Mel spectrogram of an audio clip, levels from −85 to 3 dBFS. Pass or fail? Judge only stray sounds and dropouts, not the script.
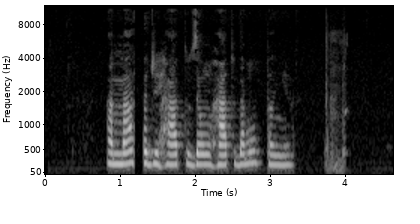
fail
